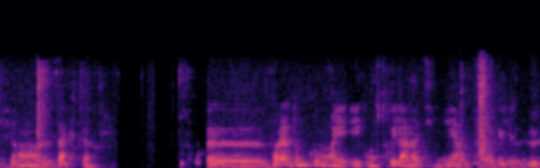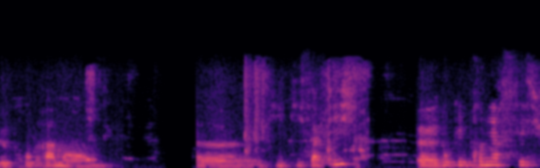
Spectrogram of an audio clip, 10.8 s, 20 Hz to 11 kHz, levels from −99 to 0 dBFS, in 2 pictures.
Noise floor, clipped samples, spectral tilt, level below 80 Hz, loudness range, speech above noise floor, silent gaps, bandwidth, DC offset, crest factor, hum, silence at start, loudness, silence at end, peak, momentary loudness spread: -68 dBFS; under 0.1%; -4.5 dB/octave; -82 dBFS; 3 LU; 30 dB; 1.60-1.73 s, 7.06-7.32 s; 7.6 kHz; under 0.1%; 18 dB; none; 0 s; -38 LUFS; 0 s; -20 dBFS; 13 LU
